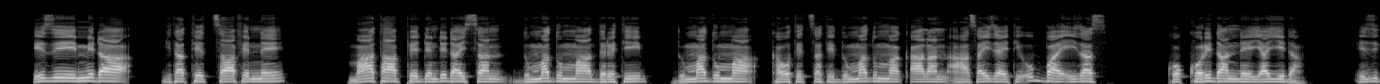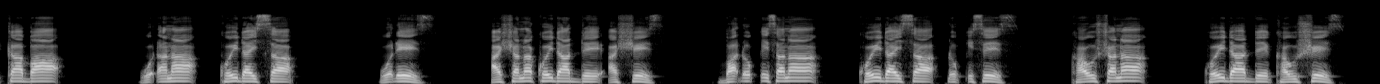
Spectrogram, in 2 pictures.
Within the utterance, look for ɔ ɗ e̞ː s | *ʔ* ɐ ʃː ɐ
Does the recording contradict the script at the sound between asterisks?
no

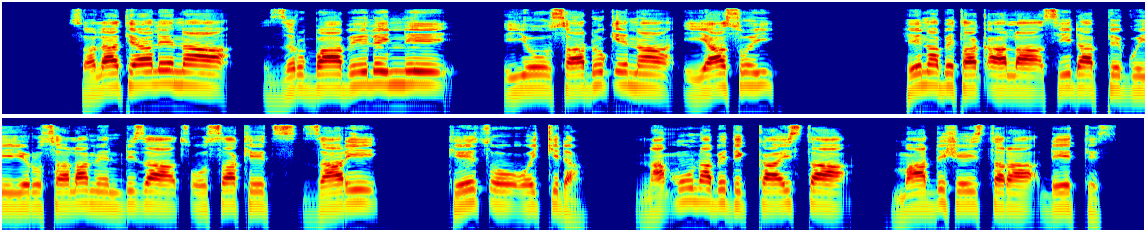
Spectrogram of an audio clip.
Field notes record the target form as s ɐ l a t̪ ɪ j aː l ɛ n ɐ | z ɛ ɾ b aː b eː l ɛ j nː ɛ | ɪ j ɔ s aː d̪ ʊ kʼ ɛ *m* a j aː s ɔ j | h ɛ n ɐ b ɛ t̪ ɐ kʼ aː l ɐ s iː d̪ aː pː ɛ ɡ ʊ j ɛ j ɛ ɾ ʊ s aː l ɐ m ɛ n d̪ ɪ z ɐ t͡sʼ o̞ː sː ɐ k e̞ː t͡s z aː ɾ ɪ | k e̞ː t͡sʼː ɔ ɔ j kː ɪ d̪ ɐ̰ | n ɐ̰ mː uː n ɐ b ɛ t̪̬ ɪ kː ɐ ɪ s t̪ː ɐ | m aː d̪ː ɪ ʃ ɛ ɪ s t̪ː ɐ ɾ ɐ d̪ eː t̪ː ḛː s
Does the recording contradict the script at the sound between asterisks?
yes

